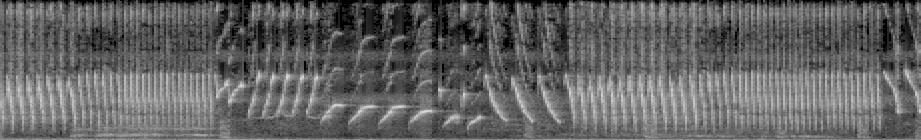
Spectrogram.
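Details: Belgian canary singing: a fast, even high trill of rapid repeated notes, then a run of sweeping downslurred whistles and buzzy phrases, returning to a long rattling trill with another brief swept phrase at the end.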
